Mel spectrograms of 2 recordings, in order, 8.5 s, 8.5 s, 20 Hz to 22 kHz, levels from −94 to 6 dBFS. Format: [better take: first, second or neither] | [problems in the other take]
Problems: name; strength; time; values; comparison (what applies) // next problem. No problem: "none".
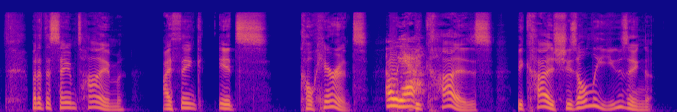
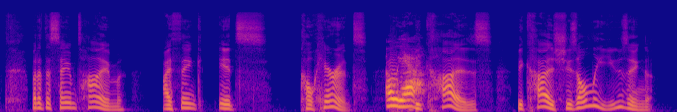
first | muffled; very; fading above 2 kHz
